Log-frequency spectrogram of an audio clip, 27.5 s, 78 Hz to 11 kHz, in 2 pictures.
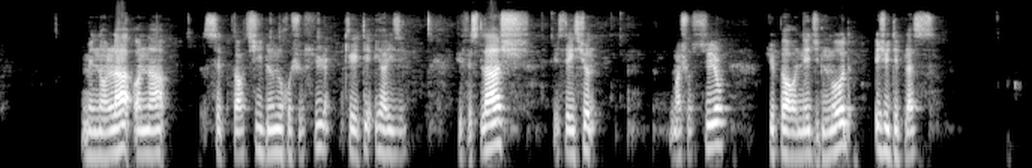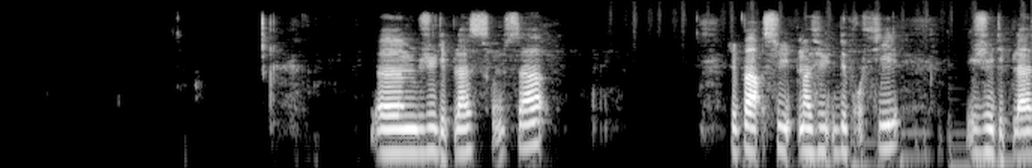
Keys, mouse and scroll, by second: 0.3-0.7 scroll down 2, 0.7-2.8 middle drag, 2.8 shift+scroll down 4, 3.1-5.0 middle drag, 5.0 KP_Divide, 6.2 scroll up 7, 7.3 right click, 8.2 shift+right click, 9.1 KP_1, 9.8 Tab, 10.4 a, 10.7 a, 11.0-11.6 scroll down 3, 12.2 g, 13.6-13.9 shift+scroll down 6, 13.9-14.6 scroll up 4, 14.7 s, 16.4-17.1 shift+scroll down 2, 18.2-18.5 shift+scroll down 6, 18.5-19.5 ctrl+scroll up 3, 19.5 click, 23.7 KP_3, 24.5-25.2 ctrl+scroll down 5, 25.7 click.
